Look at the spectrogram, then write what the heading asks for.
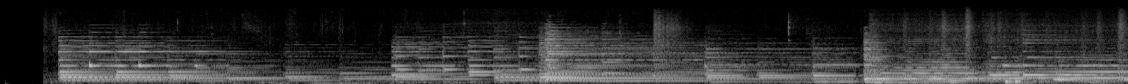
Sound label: jazz ensemble mazurka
